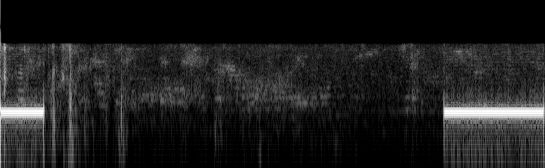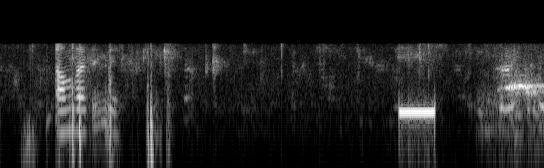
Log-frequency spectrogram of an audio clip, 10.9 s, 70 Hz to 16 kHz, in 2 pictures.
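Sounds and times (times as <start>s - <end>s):
telephone line tone after a dropped call: 0.0s - 0.5s, 4.4s - 5.4s, 9.4s - 9.8s
speech: 6.0s - 6.4s.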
